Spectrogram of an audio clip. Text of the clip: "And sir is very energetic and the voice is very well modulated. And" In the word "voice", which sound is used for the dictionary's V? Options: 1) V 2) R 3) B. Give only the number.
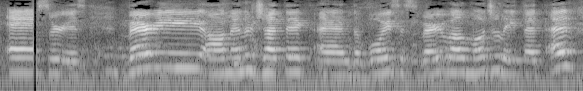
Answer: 1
